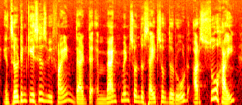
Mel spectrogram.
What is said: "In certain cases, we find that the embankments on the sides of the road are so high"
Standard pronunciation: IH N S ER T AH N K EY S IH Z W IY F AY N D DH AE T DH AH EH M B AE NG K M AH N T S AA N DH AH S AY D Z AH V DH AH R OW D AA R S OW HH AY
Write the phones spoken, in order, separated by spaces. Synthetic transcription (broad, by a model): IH N S ER T AH N K EY S IH Z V IY F AY N D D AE T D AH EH M B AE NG K M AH N T S AA N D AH S AY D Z AH V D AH R OW D AA R S OW HH AY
